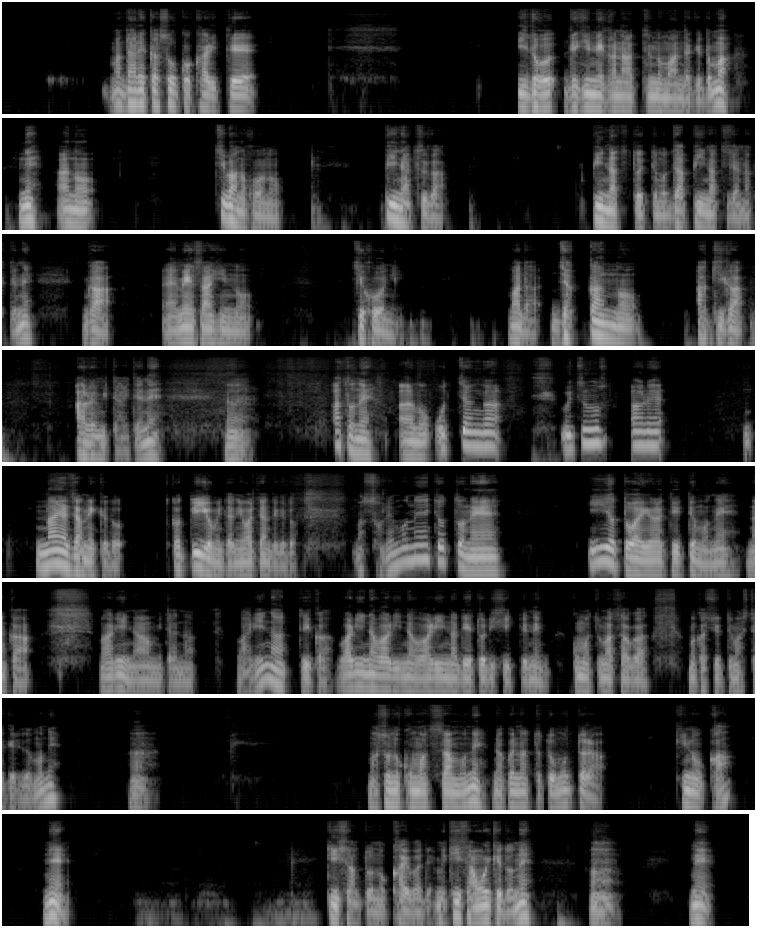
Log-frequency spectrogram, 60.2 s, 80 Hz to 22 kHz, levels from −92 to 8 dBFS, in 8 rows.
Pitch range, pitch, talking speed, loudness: 90-130 Hz, 110 Hz, 260 characters per minute, -29 LUFS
